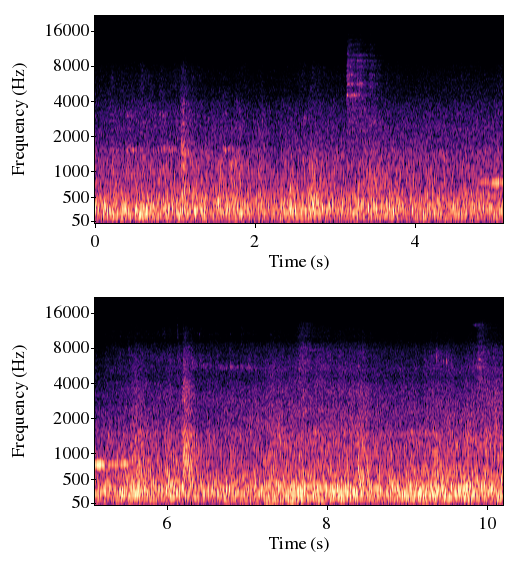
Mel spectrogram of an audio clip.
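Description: Freight train cars rolling past: a steady rumble of steel wheels on rail, with a few sharp clanks along the way.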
